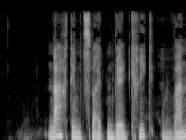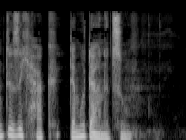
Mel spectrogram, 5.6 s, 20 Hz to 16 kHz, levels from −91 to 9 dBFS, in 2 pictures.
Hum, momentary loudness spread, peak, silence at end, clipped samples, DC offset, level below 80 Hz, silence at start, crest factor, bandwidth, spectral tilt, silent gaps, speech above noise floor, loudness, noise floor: none; 9 LU; 0 dBFS; 0.8 s; under 0.1%; under 0.1%; -42 dBFS; 0.75 s; 22 dB; 11.5 kHz; -4.5 dB/octave; none; 42 dB; -21 LUFS; -63 dBFS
